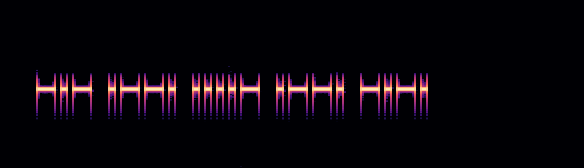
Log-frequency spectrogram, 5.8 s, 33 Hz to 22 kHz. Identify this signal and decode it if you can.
Morse code, heard as a keyed tone, about 20 wpm, 700 Hz. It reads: KP4PC
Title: DXCC-100 Call Signs - 5 Characters - Repeated 3x - 20wpm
